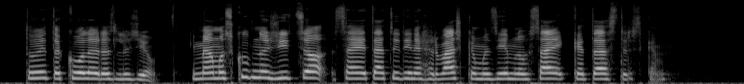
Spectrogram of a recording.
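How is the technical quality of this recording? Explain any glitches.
No technical glitches can be heard in this speech recording, and the signal holds steady throughout with nothing disturbing it.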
